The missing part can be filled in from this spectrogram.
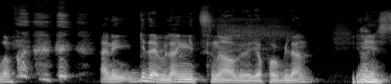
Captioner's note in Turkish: kahkaha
